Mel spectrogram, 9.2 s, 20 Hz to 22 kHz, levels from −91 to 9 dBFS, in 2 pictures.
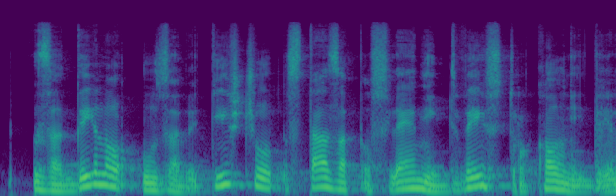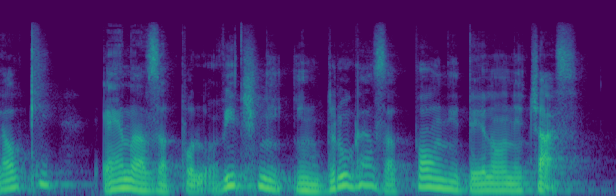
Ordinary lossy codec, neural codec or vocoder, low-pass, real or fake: none; codec, 44.1 kHz, 2.6 kbps, SNAC; 14.4 kHz; fake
